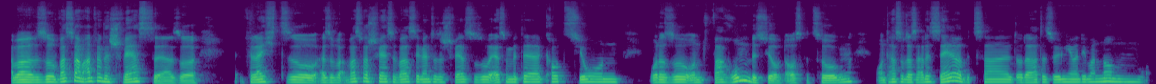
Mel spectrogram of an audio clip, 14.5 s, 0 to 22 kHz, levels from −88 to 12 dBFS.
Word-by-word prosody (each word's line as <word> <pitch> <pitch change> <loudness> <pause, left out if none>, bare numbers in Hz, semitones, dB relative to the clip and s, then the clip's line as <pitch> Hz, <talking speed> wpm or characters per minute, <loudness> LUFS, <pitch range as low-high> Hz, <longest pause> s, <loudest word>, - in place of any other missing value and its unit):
Aber 115 +1 +5
so 125 +1 +2
was 150 +2 0
war - - +6
am - - +2
Anfang 155 +2 +1
das 135 -4 +1
Schwerste? 130 - -1
Also, 85 +1 -1 0.6
vielleicht 130 +4 0
so 115 -2 +2
also 110 0 -2
wa 110 - -2
was 140 +5 -2
war 150 - +2
das 140 - -9
Schwerste? 130 -3 -1
War 125 +2 +1
es 130 - -6
eventuell 125 -1 0
das 120 - -5
Schwerste 125 0 -3
so 120 0 +1
erstmal 115 +2 -1
mit 125 0 -1
der 125 -1 +2
Kaution 130 -1 -1 0.3
oder 115 +2 +2
so 120 0 +3
und 110 0 -4
warum 135 - +3
bist 105 -1 -1
du - - +4
überhaupt 90 -2 -2
ausgezogen 105 +7 0 0.2
und 105 +2 -6
hast 130 +1 -2
du 130 - 0
das 115 -1 0
alles 125 +3 -1
selber 155 +6 +3
bezahlt 125 +1 -3
oder 115 0 0
hat 120 - -4
das 125 0 -3
irgendjemand 125 0 +1
übernommen? 130 -2 -1
125 Hz, 195 wpm, -20 LUFS, 115-130 Hz, 0.6 s, war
